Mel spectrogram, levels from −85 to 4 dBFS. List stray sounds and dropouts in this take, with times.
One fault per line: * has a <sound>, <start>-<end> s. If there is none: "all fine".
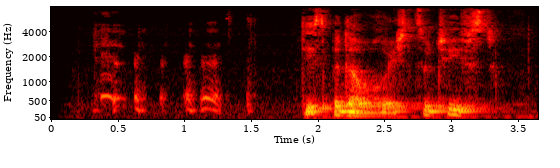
* has a cough, 0.3-1.6 s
